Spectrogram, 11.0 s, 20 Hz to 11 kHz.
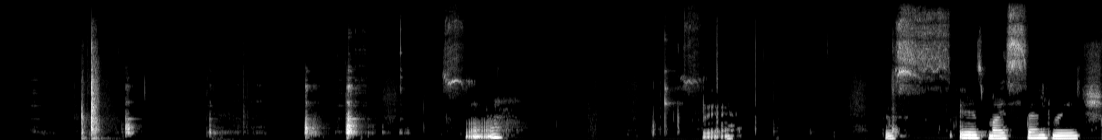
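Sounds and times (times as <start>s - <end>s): kitchen items knocking and clinking: 0.8s - 1.3s.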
